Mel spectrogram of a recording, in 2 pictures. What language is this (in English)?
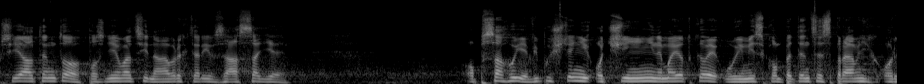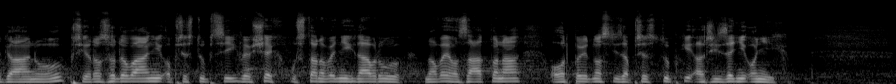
Czech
